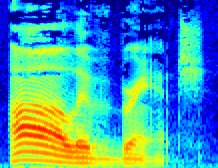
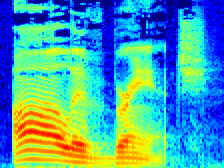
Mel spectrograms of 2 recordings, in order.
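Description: The two takes are said the same way.

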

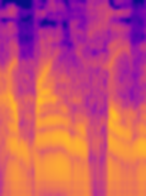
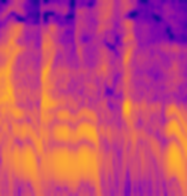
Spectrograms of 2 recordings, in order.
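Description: First: It is said plainly, at normal loudness. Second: It is said forcefully, loud and emphatic.

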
